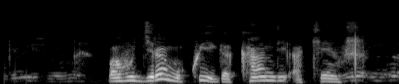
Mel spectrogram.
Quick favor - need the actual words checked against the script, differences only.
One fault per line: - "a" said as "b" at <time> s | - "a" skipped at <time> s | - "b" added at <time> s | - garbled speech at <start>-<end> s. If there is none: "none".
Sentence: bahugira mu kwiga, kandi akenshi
none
